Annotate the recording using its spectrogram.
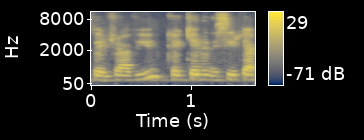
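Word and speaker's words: déjà vu: vuelo o con el de javu que se pronuncia en francés de javi que quiere decir que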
